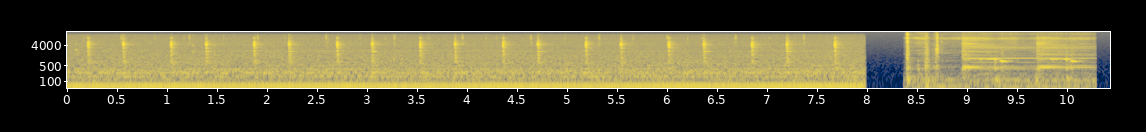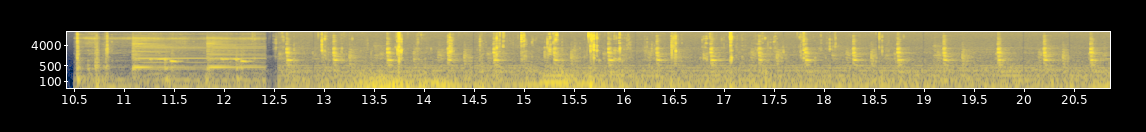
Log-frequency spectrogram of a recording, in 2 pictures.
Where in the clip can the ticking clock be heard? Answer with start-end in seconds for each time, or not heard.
0.0-20.8.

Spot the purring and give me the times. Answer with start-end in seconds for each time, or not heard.
not heard.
